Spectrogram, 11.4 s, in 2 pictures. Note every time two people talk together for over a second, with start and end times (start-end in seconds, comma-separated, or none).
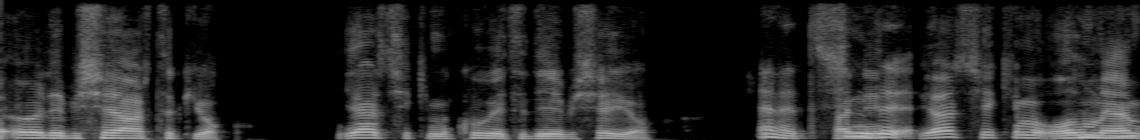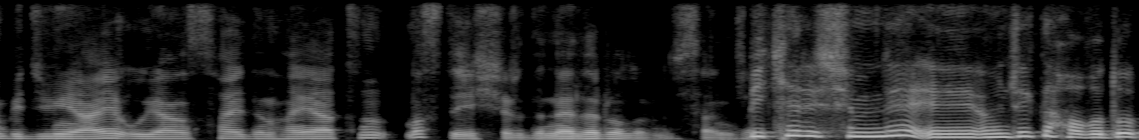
none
